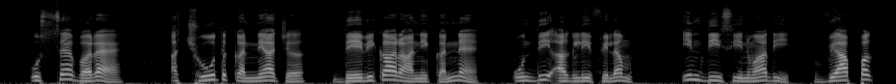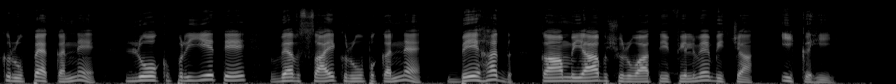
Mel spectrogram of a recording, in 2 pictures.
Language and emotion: Dogri, neutral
